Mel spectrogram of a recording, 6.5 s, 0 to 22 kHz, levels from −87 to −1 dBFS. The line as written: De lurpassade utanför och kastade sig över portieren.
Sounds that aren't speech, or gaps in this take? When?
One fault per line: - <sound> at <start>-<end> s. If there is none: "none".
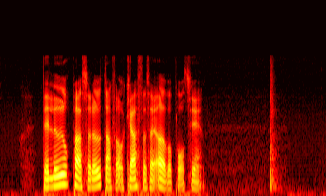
- thud at 5.4-5.7 s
